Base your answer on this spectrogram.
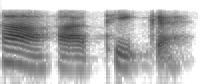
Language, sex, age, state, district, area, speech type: Sindhi, female, 45-60, Maharashtra, Mumbai Suburban, urban, conversation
